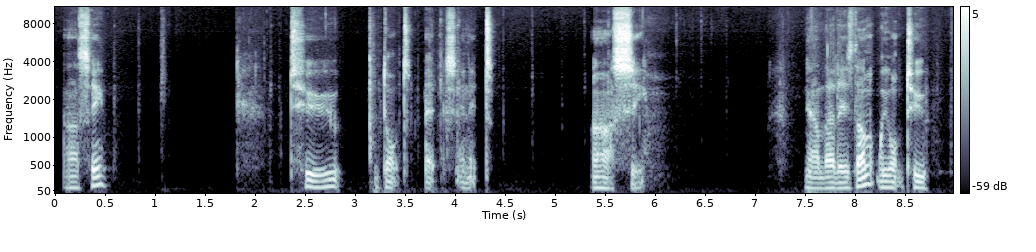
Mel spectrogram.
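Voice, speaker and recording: A man's somewhat breathy, fairly low voice at a very slow pace, dry and close with no echo, on a very clean recording with a silent background. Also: long, frequent pauses. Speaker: Linux tutorial maker. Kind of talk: screen-recorded software tutorial.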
